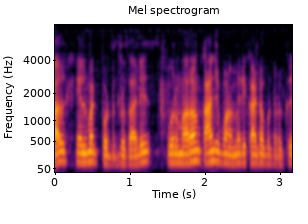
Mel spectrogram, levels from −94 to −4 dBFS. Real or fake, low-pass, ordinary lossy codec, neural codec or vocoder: fake; 7.2 kHz; none; codec, 16 kHz, 4.8 kbps, FACodec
